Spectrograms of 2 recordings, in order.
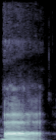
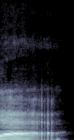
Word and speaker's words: air: to sound, the word air, which is not quite right. And you're thinking of it as being pronounced something like this word, ear, right? We're not saying the ear, we're saying the air, okay?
